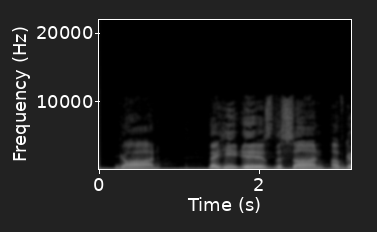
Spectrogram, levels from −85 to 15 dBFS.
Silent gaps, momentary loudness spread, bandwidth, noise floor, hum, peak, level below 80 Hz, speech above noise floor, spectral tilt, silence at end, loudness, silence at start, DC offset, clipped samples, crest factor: none; 10 LU; 11.5 kHz; -66 dBFS; none; -18 dBFS; -66 dBFS; 31 dB; -4.5 dB/octave; 0 s; -36 LUFS; 0.2 s; 3%; under 0.1%; 18 dB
